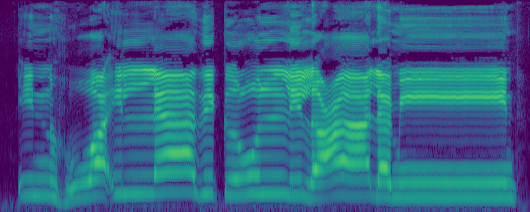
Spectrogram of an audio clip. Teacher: پر غنہ نہیں کریں گے، ایسے پڑھیں گے ان ہوا الا، ذکر ال پر بھی غنہ نہیں کریں گے کیونکہ تنوین کے بعد حروف یرملون میں سے لام آگے ہے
